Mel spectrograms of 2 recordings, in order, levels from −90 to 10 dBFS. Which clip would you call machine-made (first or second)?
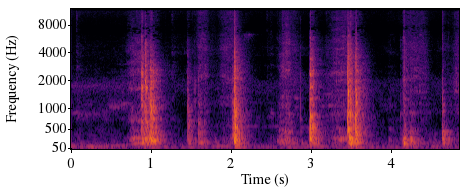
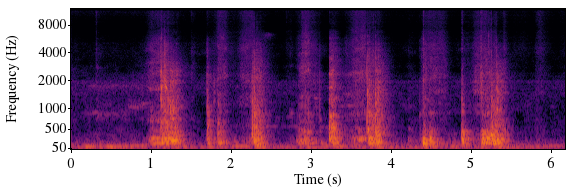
second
